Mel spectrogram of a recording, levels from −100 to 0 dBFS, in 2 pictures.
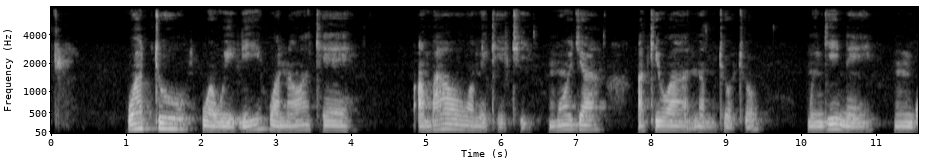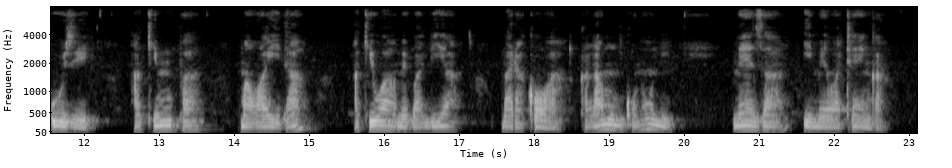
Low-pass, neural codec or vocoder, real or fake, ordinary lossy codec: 7.2 kHz; none; real; AAC, 48 kbps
